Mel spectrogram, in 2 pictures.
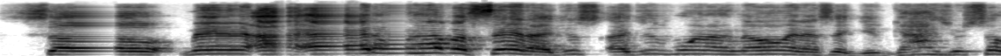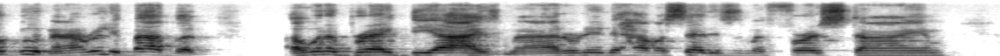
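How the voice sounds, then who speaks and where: Speaking in a Costa Rican accent, a man talks at a fairly quick pace with hardly any pauses. His high pitch swings very widely. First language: Spanish. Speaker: comedian. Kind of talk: stand-up. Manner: halting.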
